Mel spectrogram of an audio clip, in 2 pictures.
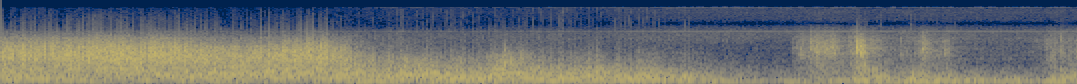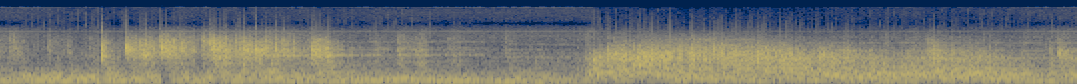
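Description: Storm on an old film soundtrack: a steady rush of rain and wind with rumbling thunder. It eases about four seconds in, gives way to a run of sharp cracks, and the full rush returns near the end.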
